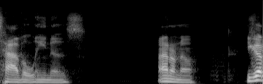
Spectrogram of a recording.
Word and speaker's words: Javelinas: I know it's pronounced with an H, but I don't know if that's how people in Arizona say. I think it's Javelinas.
